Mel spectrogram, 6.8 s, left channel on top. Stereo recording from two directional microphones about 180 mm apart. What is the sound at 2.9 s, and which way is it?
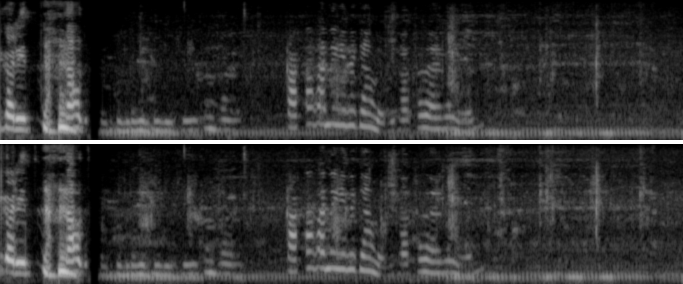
Speech, 25° left (ahead or behind).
